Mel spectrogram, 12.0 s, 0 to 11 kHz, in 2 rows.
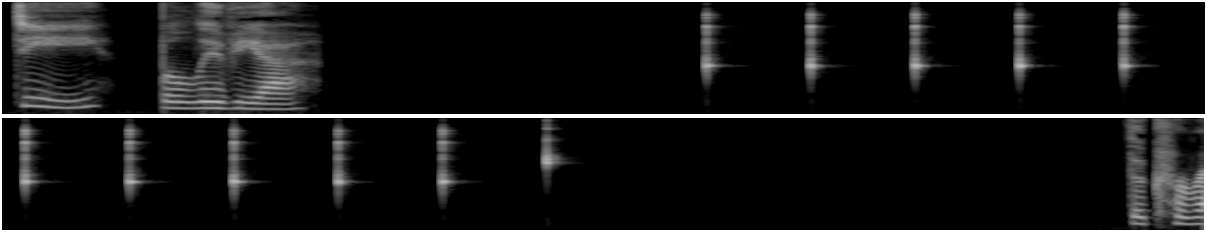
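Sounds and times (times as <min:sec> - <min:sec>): clock-like timer ticking: 0:03.5 - 0:08.4.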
